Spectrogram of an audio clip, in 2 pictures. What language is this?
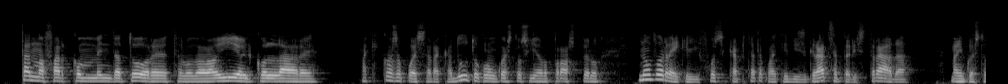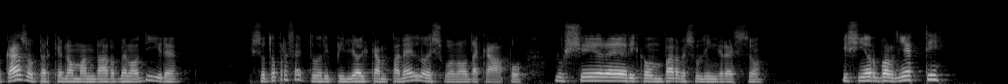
Italian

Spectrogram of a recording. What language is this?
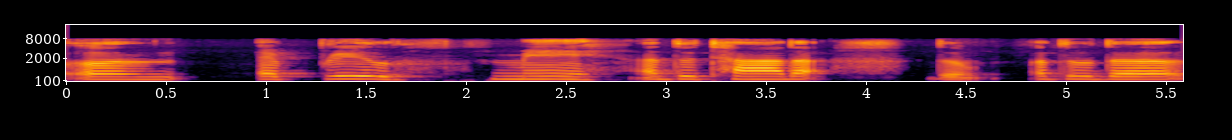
Manipuri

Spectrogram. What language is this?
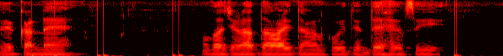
Dogri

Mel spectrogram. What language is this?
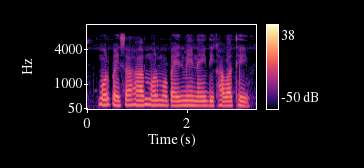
Chhattisgarhi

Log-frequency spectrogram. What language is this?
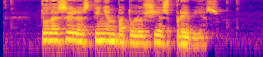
Galician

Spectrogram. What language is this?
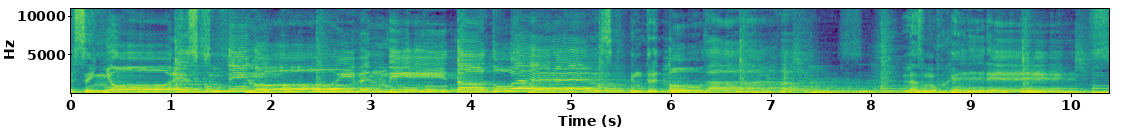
Spanish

